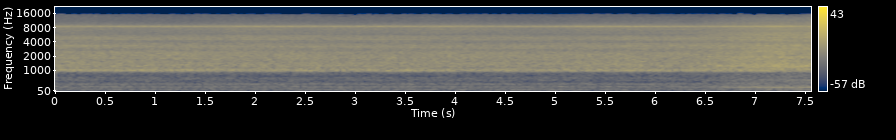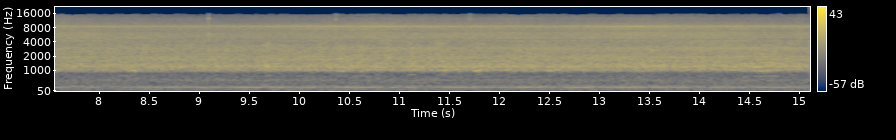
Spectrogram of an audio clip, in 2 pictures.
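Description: Steady turbine hiss and whine of aircraft running on an airport ramp, with a thin high tone. About seven seconds in it grows louder and a low hum, beating about once a second, joins it.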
